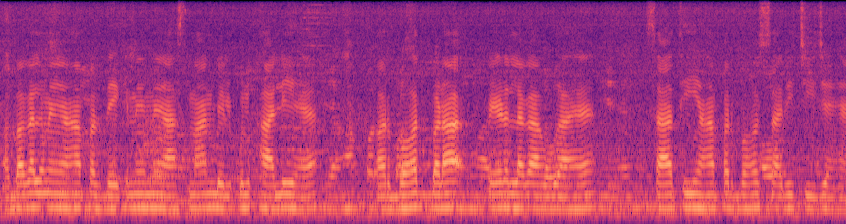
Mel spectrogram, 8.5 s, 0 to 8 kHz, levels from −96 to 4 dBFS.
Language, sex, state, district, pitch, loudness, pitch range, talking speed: Hindi, male, Madhya Pradesh, Katni, 135 Hz, -18 LUFS, 130-140 Hz, 185 wpm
